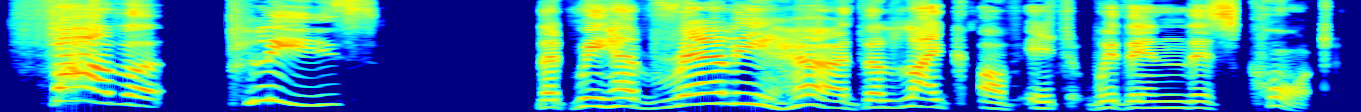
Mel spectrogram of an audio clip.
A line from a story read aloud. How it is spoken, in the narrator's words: said Crouch, speaking more loudly, drowning out his son's voice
